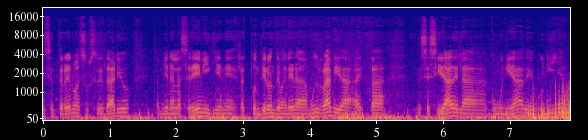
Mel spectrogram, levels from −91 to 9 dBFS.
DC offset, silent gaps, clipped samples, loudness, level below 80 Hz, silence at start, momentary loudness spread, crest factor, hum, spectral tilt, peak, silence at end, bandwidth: under 0.1%; none; under 0.1%; -29 LUFS; -34 dBFS; 0 s; 10 LU; 20 dB; none; -6.5 dB/octave; -6 dBFS; 0 s; 16 kHz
